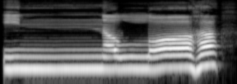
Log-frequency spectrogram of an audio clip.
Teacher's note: یہاں دیکھیں نون مشدد ہے تو یہاں پہ غنہ ہوگا۔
